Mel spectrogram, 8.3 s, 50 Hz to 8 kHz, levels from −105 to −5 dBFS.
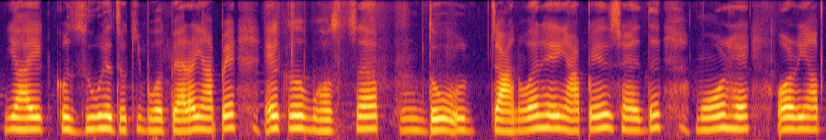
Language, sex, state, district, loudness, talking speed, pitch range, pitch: Hindi, female, West Bengal, Purulia, -16 LUFS, 165 wpm, 200-225 Hz, 210 Hz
